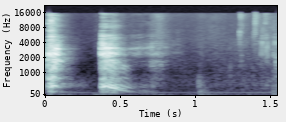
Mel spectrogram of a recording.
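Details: Adult woman with Tourette syndrome and OCD, whose vocal tics include yelping, animal noises, coughing and hiccup-like noises; vocal tic.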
